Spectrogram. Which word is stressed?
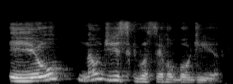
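Eu. The stress is on "Eu".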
